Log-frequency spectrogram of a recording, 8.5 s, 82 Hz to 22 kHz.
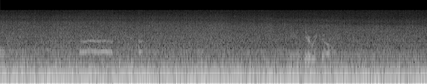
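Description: Zodiac 601 light aircraft with a propeller engine throttling down during landing, a steady loud cabin drone and wind roar that fills the clip, with a voice speaking over it.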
